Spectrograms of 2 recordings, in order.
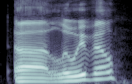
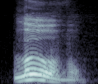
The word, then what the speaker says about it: Louisville: Louisville? Oh, my God. False. How do you say Louisville. Louisville. Yeah, pretend like you got titties in your mouth and then say exactly.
